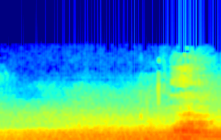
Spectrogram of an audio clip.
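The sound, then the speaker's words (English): A bus pulls in through city traffic, a broad steady rumble of engine and road noise that swells slightly louder toward the end. “Here's the bus.”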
